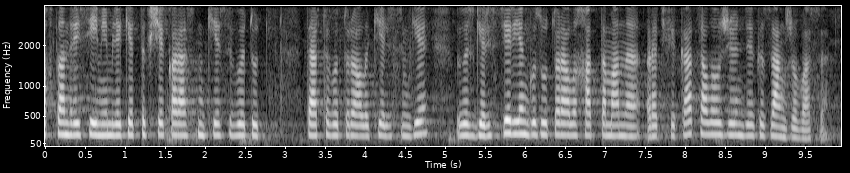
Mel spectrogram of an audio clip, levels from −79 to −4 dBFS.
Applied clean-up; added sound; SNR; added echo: none; none; none; none.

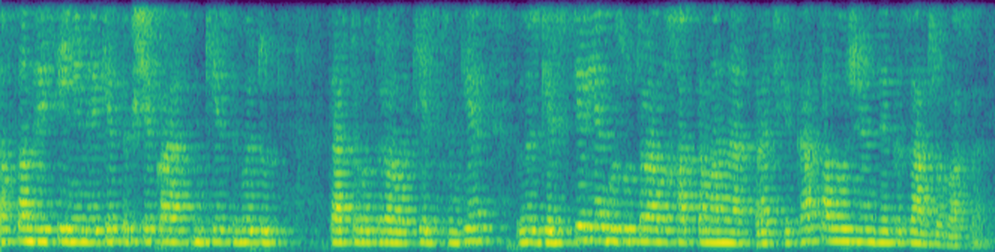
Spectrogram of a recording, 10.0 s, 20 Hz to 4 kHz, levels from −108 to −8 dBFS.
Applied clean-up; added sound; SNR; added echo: none; none; none; reverberation time 0.7 s.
